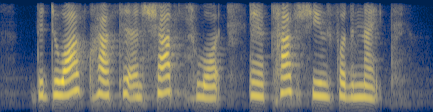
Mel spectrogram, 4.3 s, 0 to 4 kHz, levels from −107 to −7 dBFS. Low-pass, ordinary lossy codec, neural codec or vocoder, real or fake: 3.6 kHz; none; autoencoder, 22.05 kHz, a latent of 192 numbers a frame, VITS, trained on one speaker; fake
